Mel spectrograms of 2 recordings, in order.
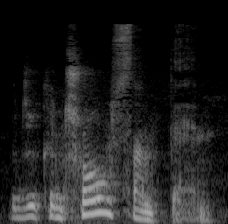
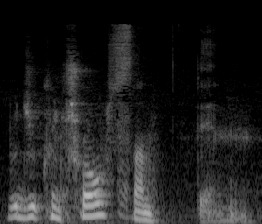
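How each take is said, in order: Both takes have the same delivery.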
